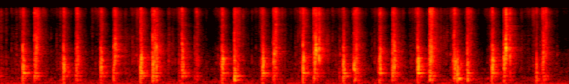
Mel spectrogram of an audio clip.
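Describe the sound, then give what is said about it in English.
Papery handling of cards drawn from a deck during a card reading: many quick, regular rustles and soft snaps in a steady rhythm, fairly faint, with no talking. “All right, let me take one more card right quick.”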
